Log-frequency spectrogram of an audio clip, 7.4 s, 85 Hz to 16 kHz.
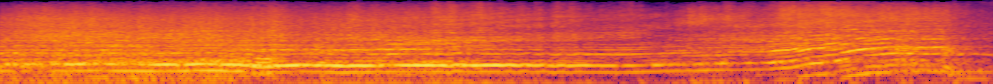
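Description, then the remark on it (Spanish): A Renault Formula 1 car engine at Montmeló screams steadily at high revs, then its pitch shifts and climbs sharply near the end as it accelerates, loud with no voices. “Así sonaba esta mañana su coche en Montmeló.”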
